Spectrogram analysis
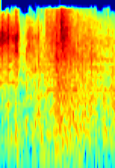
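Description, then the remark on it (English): A tall Black man knocks over a brick wall, a loud, sustained crumbling crash with dense rubbly noise that swells around the middle and tumbles on for over a second, no voices. “The tall black guy knocks over the brick wall.”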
